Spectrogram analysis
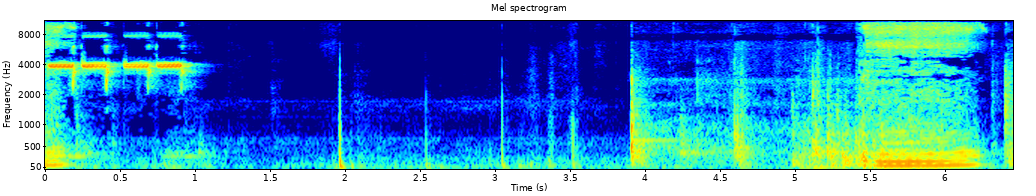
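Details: ParaPac transport ventilator start-up alarm.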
